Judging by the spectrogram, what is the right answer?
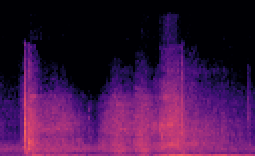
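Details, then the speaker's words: Cheap manual Holden SS Commodore that had to be towed home; with battery reconnected and CD stacker cycling, engine catches with a low rumble, runs briefly unevenly, then dies; stalls after starting, owner suspects alternator. "okay it's not freaking out the CD stck is carrying on but let's see if it starts it just dies"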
